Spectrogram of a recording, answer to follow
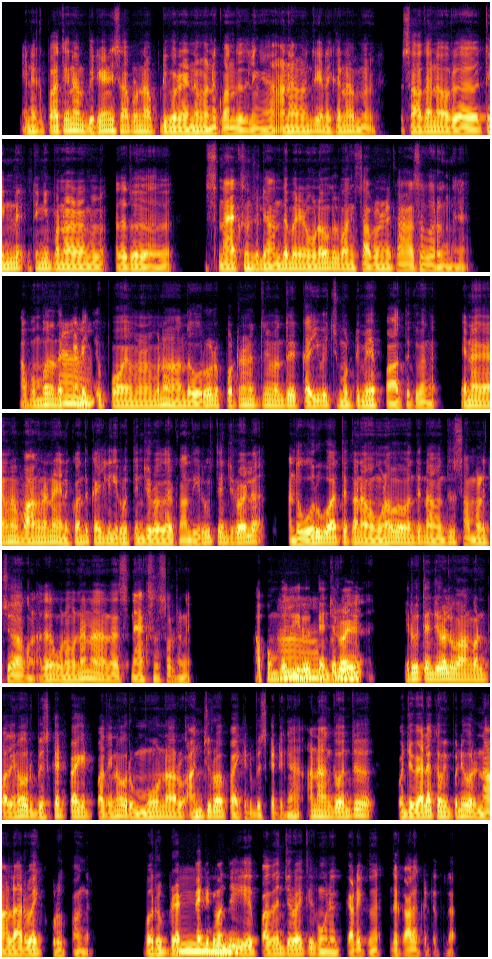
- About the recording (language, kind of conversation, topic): Tamil, podcast, மாற்றம் நடந்த காலத்தில் உங்கள் பணவரவு-செலவுகளை எப்படிச் சரிபார்த்து திட்டமிட்டீர்கள்?
- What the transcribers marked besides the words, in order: "தின்னிப்பண்டாரங்க" said as "தின்னிப்பன்னாரங்க"; in English: "ஸ்நாக்ஸுனு"; in English: "பிஸ்கட் பாக்கெட்"; in English: "பாக்கெட் பிஸ்கட்டுங்க"; in English: "பிரெட் பாக்கெட்"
